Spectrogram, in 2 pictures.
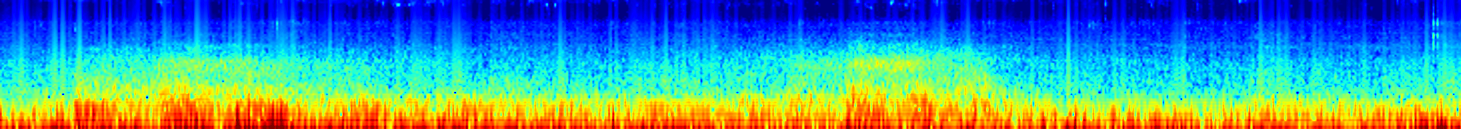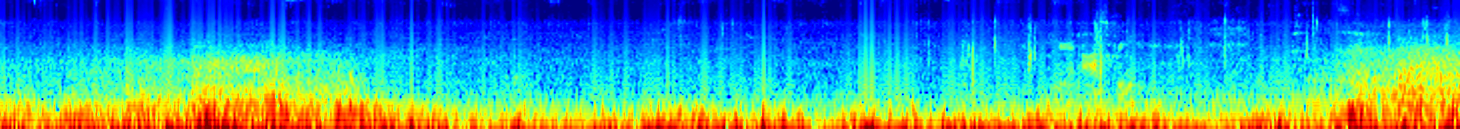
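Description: Water laps against a concrete wall.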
